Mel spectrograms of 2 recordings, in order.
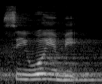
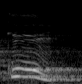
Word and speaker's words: comb: The correct word is C-O-M-B. I comb. B is the silent. So, you have to read, I comb my hair every day. I comb my hair every day. B is the silent letter.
